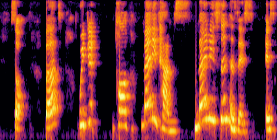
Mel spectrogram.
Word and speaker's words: 他: In Chinese, the pronunciation of she, he, it, the same. It is same pronunciation. It's a ta.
